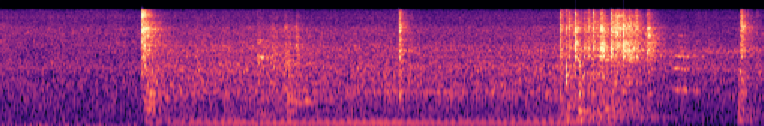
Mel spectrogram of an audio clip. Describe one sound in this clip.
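A tyre changing machine whirs steadily.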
